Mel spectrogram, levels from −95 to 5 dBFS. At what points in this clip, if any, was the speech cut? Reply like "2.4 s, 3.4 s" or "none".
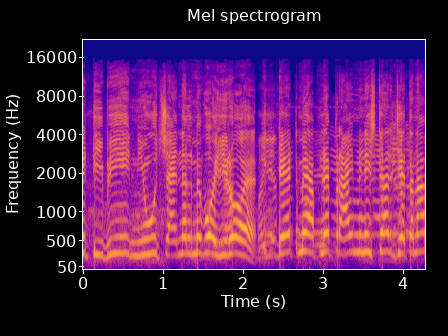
2.4 s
